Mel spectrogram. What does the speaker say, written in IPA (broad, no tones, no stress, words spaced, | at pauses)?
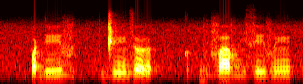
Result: paɡɾev | d͡ʒẽzœ | kʌkbivavi zevẽ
